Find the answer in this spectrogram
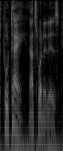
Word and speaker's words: putain: It's putain. That's what it is. It's putain. Le correct prononciation de putain en français est putain.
